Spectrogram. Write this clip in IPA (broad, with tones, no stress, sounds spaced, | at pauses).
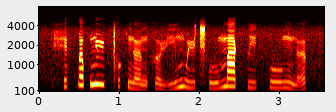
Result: h ɪ˧ k̚ w ɐ˥ p̚ n̪ yː˥ p̚ k ʊ˧ k̚ n̪ œː˨˩ ŋ k ɵ˨˩ ɥ iː˨˥ m w yː˧ t͡sʰ uː˨˧ m aː˥ k̚ p iː˧ k̚ p uː˧ ŋ n̪ œː˨˥ k̚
